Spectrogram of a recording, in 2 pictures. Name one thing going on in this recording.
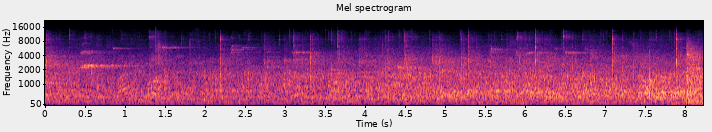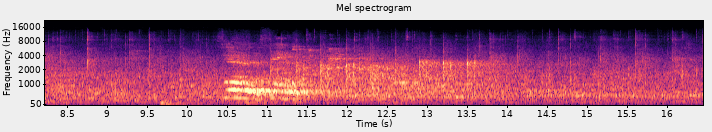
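Table tennis balls click on paddles and tables throughout a large echoing hall.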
